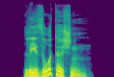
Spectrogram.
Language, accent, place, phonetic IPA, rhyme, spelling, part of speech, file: German, Germany, Berlin, [leˈzoːtɪʃn̩], -oːtɪʃn̩, lesothischen, adjective, De-lesothischen.ogg
- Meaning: inflection of lesothisch: 1. strong genitive masculine/neuter singular 2. weak/mixed genitive/dative all-gender singular 3. strong/weak/mixed accusative masculine singular 4. strong dative plural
